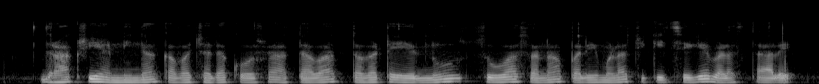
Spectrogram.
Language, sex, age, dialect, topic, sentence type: Kannada, male, 18-24, Mysore Kannada, agriculture, statement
